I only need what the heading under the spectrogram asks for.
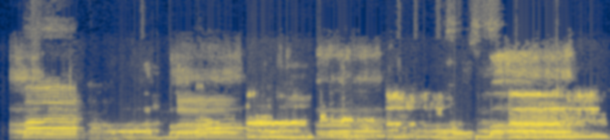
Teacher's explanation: দুই ঠোঁটের ভিজা অংশ থেকে বা অক্ষরটা উচ্চারণ হয়।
